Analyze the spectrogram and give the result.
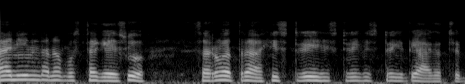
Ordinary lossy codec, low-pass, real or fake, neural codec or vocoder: none; none; fake; codec, 16 kHz, 4 kbps, FreqCodec, smaller model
